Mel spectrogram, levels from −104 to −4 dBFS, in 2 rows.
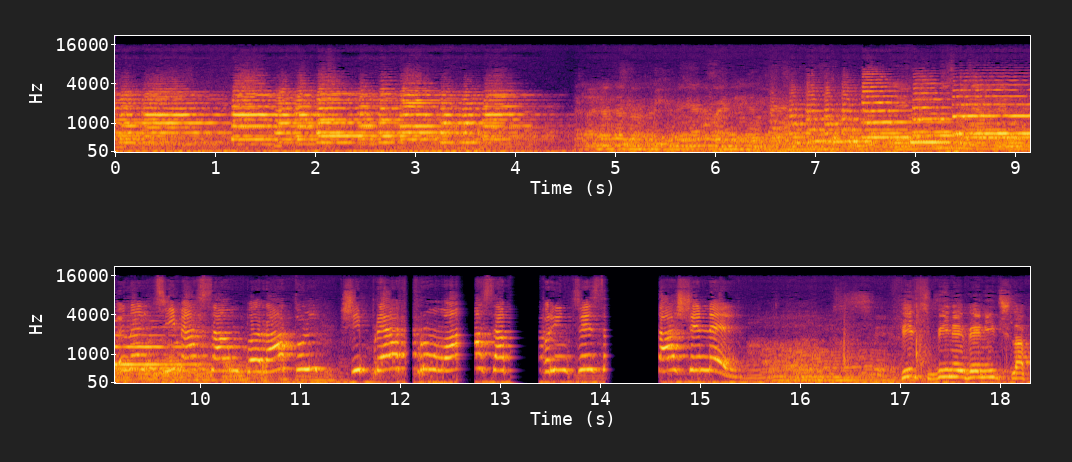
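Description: From 11.81 to 12.76 s the audio drags and stutters through a dozen short stalls, the longest about 180 ms, with roughly 43% of that stretch held on repeated sound. These are repeated stalls (stutter): packets arrived late, so the jitter buffer kept emptying while the receiver extended the last sound. Nothing is lost, only delayed.

At 13.10 s the sound hangs for about 0.28 s, fading into silence for 170 ms before resuming where it stopped, and at 14.04 s a longer hold of about 0.54 s goes silent for 450 ms. Each is a call audio freeze, likely from packets held up in transit emptying the buffer.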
